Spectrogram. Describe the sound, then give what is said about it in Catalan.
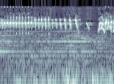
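Alpine swift song from birds living in a stadium, a rapid run of high, shrill trilling chirps repeating with a short break, clear and alone without voices. “Que té aquest cant tan bonic, és el vencejo real.”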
